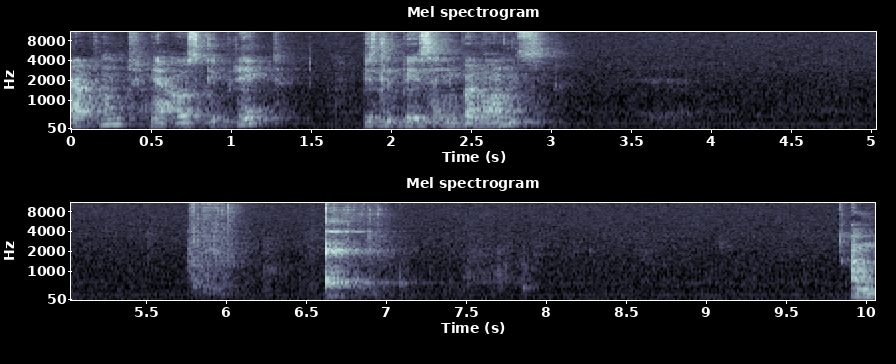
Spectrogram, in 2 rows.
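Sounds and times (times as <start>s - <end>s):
short hiss: 5.7s - 6.2s
wine slurped with air: 5.7s - 6.2s
wine glass set down: 6.6s - 7.2s.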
